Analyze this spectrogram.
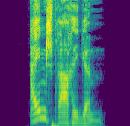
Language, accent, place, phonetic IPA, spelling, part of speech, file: German, Germany, Berlin, [ˈaɪ̯nˌʃpʁaːxɪɡəm], einsprachigem, adjective, De-einsprachigem.ogg
- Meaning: strong dative masculine/neuter singular of einsprachig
